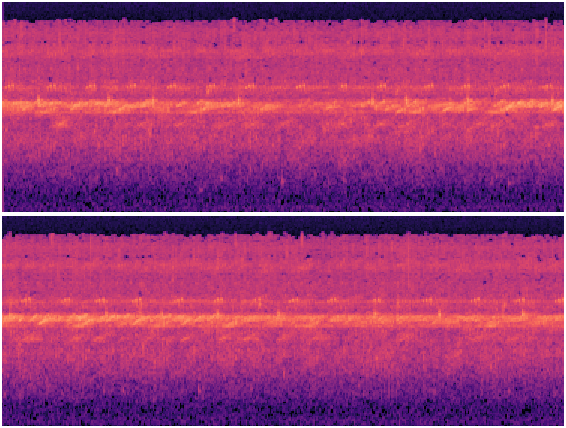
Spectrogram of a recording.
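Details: Many frogs croaking together by a lake in a sustained high trilling chorus, roughly two pulses a second merging into a steady drone, briefly dipping in volume midway before swelling again.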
